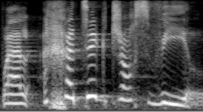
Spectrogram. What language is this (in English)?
Welsh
